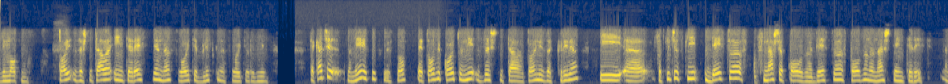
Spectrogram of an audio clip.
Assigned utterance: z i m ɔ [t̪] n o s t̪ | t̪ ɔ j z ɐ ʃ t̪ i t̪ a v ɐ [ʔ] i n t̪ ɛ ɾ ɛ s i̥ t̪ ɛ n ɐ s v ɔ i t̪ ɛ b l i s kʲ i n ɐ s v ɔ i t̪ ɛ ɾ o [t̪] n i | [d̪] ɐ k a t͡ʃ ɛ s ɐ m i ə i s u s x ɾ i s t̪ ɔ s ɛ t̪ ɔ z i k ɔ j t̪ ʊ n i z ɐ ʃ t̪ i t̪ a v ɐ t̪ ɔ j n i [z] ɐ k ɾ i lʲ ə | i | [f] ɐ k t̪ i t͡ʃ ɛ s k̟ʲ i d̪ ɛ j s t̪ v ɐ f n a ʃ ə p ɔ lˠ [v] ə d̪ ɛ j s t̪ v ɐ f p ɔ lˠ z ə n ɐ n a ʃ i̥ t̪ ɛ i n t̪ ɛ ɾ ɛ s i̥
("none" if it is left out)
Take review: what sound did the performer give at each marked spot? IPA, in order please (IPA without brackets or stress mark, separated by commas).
t̪, ʔ, d̪, t̪, z, f, z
